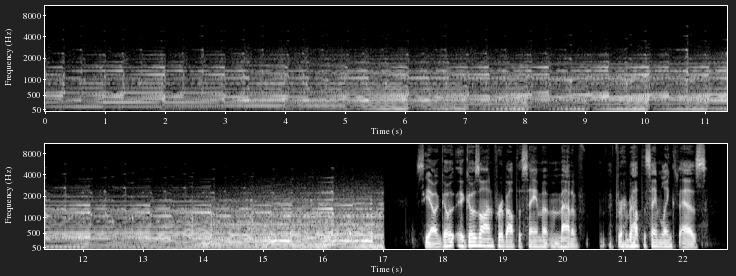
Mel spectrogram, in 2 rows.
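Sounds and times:
dense ambient music played backwards with delay: 0.0 - 17.1
speech: 17.7 - 22.5.

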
